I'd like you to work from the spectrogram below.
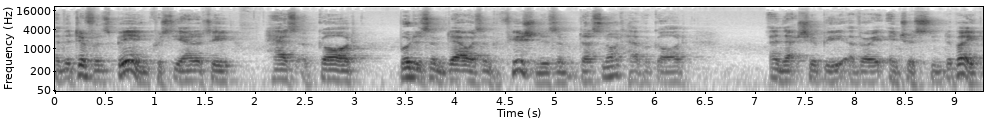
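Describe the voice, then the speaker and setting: Audible room echo carries a man's fairly low, dark and mellow voice, somewhat breathy. He talks at a fairly slow pace with ordinary pitch variation. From London, England. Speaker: college instructor. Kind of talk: course introduction lecture. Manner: informal, with filler hesitations.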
